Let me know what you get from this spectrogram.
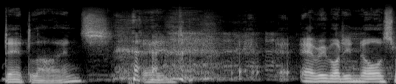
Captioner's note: audience laughs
